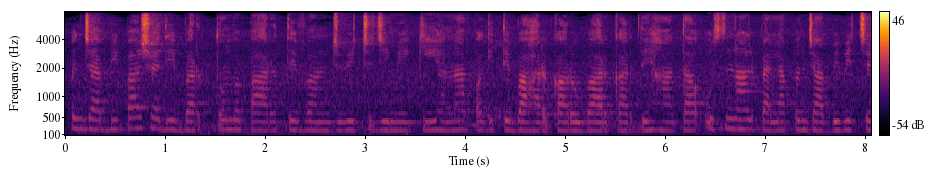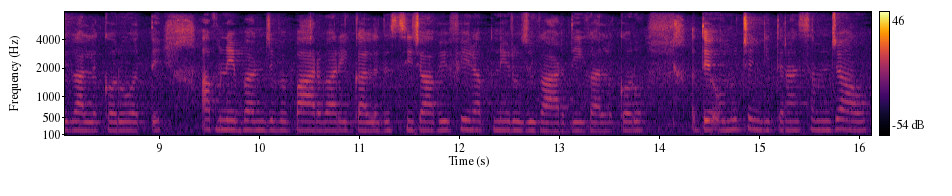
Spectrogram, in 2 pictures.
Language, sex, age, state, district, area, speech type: Punjabi, female, 18-30, Punjab, Barnala, rural, spontaneous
